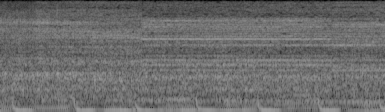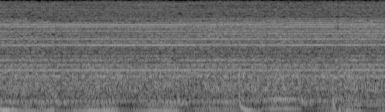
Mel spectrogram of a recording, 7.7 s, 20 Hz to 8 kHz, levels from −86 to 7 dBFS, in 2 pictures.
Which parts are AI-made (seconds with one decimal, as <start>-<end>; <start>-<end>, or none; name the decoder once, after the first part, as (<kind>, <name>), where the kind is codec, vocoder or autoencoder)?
0.0-4.4 (vocoder, BigVGAN v2); 5.7-6.7; 7.2-7.7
